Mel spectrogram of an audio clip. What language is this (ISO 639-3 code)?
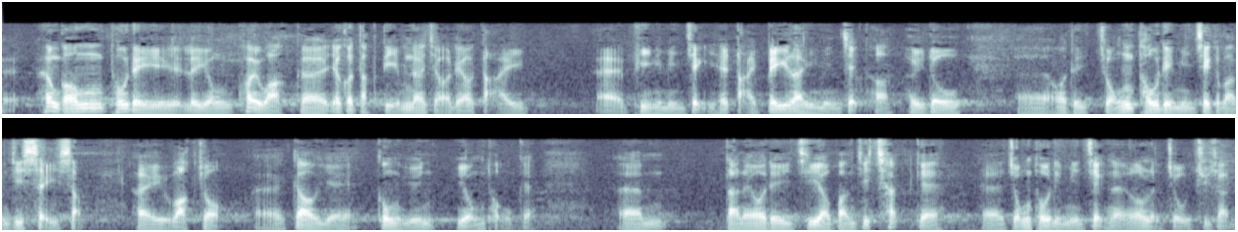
yue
